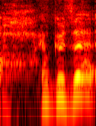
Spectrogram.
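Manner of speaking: high-pitched, delighted gushing voice. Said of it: "You're just like".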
